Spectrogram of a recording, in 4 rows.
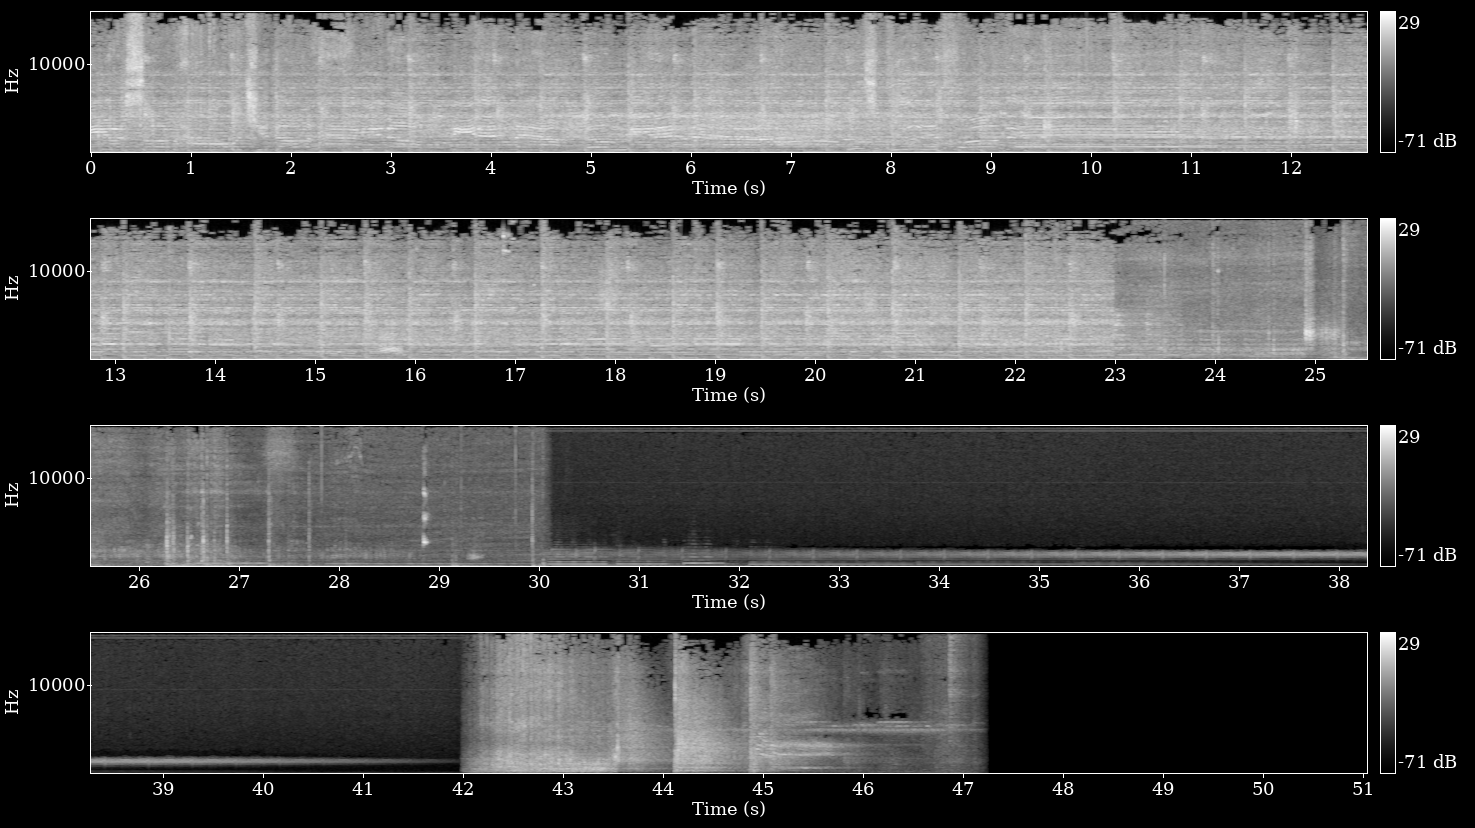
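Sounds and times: skateboard wheels rolling on paving: 21.5s - 30.2s, 42.0s - 44.1s.

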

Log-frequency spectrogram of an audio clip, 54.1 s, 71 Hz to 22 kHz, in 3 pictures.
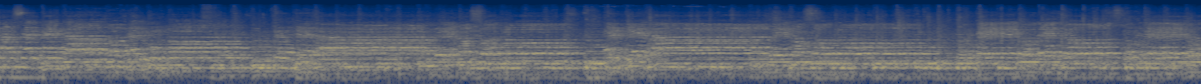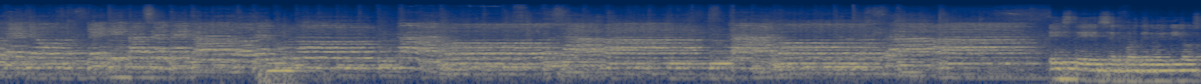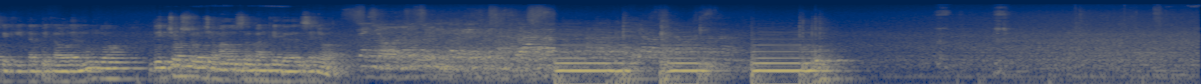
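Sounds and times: church choir singing a hymn: 0.0s - 37.3s, 38.4s - 48.5s.

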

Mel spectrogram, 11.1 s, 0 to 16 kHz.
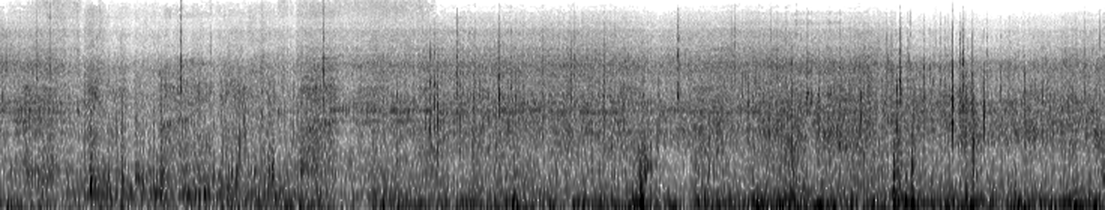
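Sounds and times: bike knocking and rattling: 0.0s - 11.0s
bike tyres rumbling on dirt: 0.0s - 11.0s
wind on microphone: 0.0s - 11.0s.

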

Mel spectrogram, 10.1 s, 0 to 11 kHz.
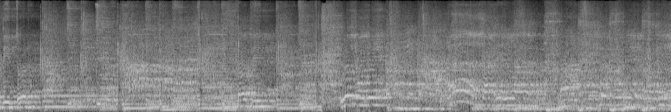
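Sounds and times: man singing into microphone: 0.0s - 1.3s, 3.4s - 4.3s, 5.0s - 10.0s
musical accompaniment: 0.0s - 10.0s.

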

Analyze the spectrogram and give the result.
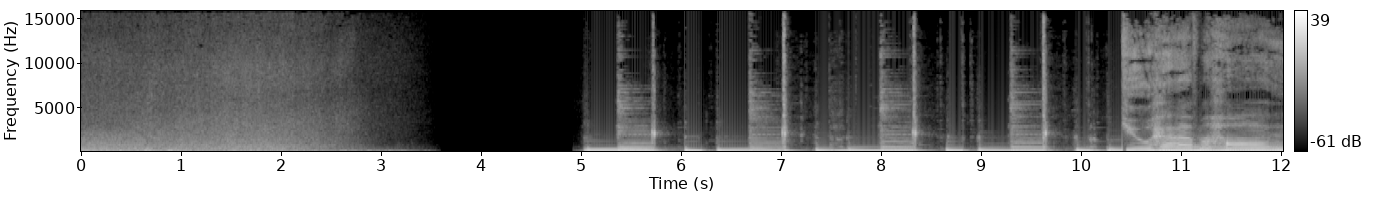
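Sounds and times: ocean surf rushing: 0.0s - 3.2s.

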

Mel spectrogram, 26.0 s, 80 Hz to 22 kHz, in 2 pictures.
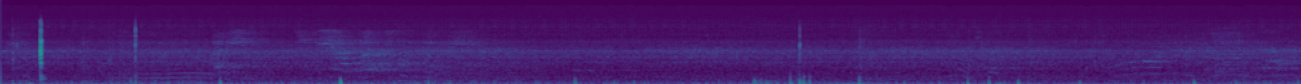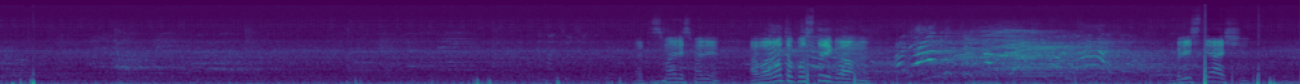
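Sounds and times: low rumble: 0.0s - 26.0s
faint echoing shouts: 11.1s - 25.4s.

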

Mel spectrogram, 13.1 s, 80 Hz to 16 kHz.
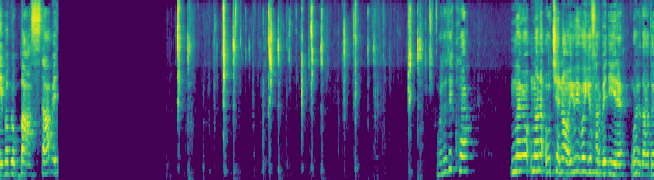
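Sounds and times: slime squelching and popping: 3.4s - 9.0s.

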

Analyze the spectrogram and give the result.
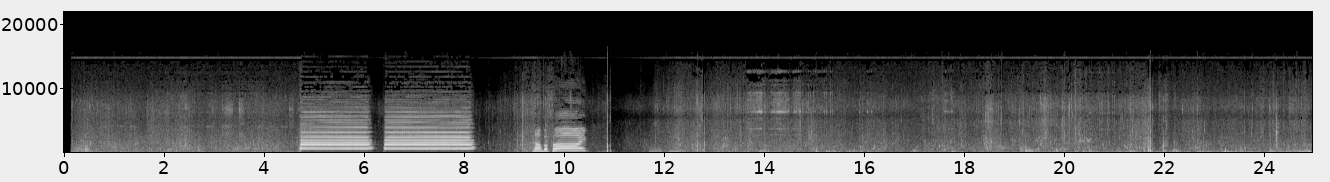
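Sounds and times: air horn blasts: 4.7s - 8.3s
wind and water hiss: 8.4s - 24.9s.

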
